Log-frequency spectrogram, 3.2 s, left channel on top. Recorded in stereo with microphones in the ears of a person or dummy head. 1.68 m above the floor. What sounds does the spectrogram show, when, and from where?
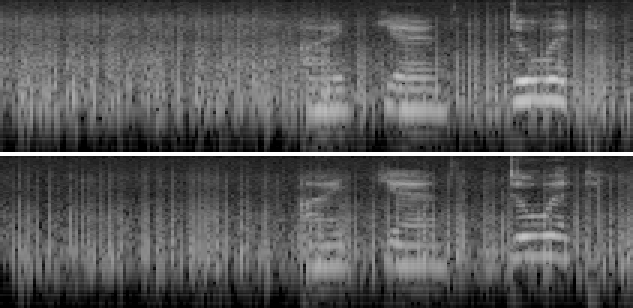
1.5 s a woman speaking: 15° right (ahead or behind), 3.5 m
